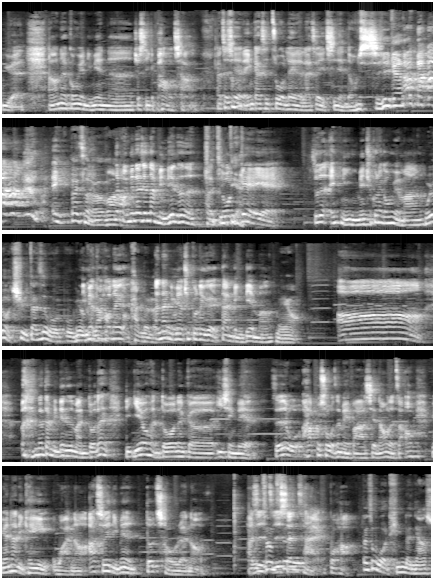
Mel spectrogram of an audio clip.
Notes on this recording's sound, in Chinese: 手機錄音 主持人內鬥。本集是手機錄音唷～。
